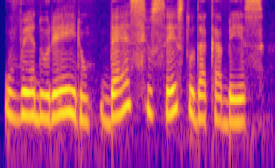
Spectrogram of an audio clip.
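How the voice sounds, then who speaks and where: A woman with a Brazilian Portuguese accent narrating a children's story in a gentle, playful way, with little sound effects. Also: a little high, moderate pace, no echo.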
